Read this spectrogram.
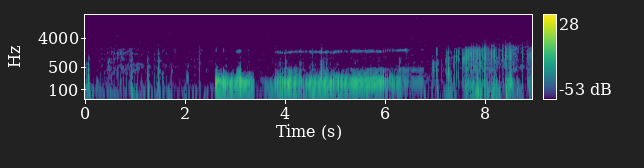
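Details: Deep, drawn-out gurgling empty-stomach rumbles with a few squeaky tones and scattered pops; borborygmi.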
